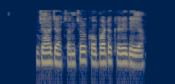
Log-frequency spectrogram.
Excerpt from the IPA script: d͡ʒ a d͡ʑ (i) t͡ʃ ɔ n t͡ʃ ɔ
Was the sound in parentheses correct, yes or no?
no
